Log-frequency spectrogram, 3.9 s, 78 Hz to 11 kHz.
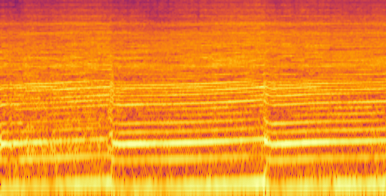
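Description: Moto3 motorcycle engine in MotoGP 23 holding a high, steady whining rev with strong harmonic tone, briefly dipping twice as gears shift, loud and close throughout with no talk.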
